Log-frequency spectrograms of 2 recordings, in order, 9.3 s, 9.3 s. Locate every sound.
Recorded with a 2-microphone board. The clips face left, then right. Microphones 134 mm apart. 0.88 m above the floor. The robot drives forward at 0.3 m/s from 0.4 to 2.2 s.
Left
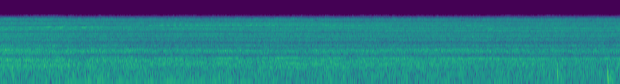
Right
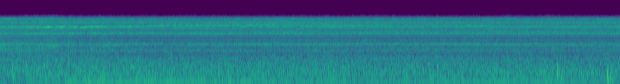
0.0 s a drone: 65° left (ahead or behind)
